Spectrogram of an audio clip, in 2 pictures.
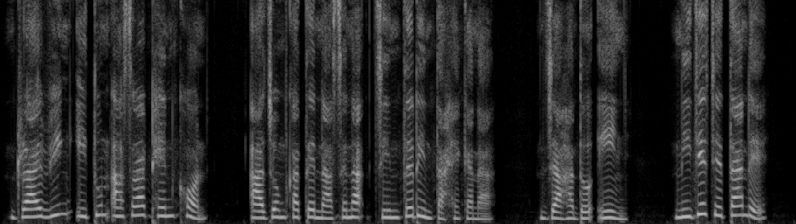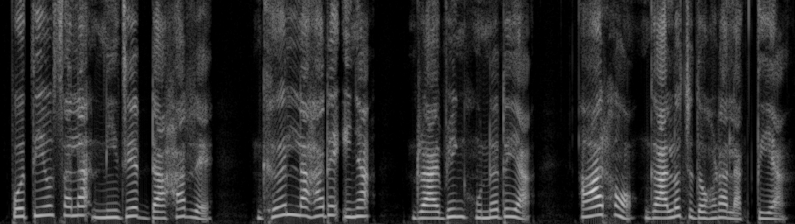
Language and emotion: Santali, sad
